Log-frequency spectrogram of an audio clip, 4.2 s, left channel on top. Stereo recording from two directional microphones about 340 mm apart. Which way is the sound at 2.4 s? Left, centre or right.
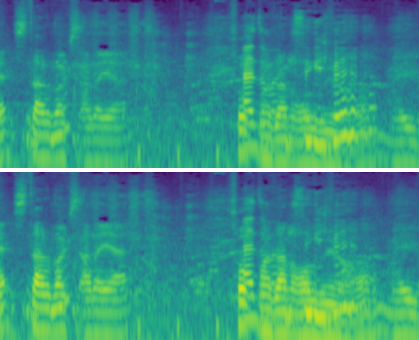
Centre.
